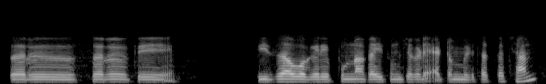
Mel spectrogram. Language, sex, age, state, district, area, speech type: Marathi, male, 18-30, Maharashtra, Gadchiroli, rural, conversation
